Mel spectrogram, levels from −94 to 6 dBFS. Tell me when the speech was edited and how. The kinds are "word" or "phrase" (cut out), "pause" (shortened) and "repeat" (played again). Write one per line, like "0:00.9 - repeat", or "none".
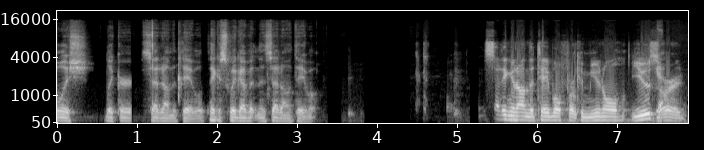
0:00.9 - word
0:06.5 - word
